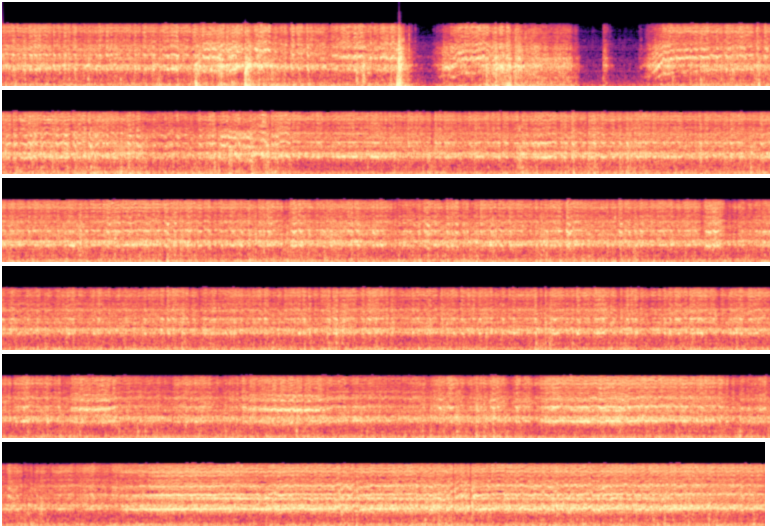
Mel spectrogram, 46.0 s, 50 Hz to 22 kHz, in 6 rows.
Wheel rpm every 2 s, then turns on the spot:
230, 230, 100, 140, 220, 240, 230, 230, 230, 230, 230, 230, 230, 230, 230, 230, 230, 230, 220, 230, 210, 210, 220.
none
